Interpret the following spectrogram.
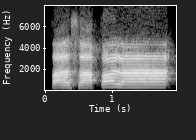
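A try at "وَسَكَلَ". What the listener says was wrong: Wa. Wa dibaca wa. Wa dibaca pa ketuker-tuker. Itu wa. Bukan fa. Wasakola.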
